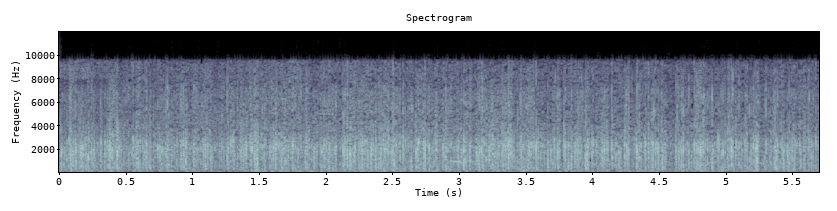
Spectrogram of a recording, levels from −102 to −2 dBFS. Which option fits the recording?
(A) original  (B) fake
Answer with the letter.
A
